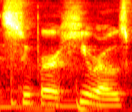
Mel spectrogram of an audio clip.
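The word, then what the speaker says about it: HxEros: next up we've got the superheroes but it's spelled actually H X er OS so sort of a play on heroes with pervertedness and hentai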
